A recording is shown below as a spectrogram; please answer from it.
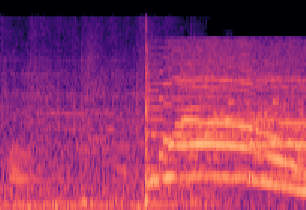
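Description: A plastic water bottle flipped onto brick paving, knocking down sharply about a second in, followed by one long 'ooh'-like tone that falls in pitch.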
